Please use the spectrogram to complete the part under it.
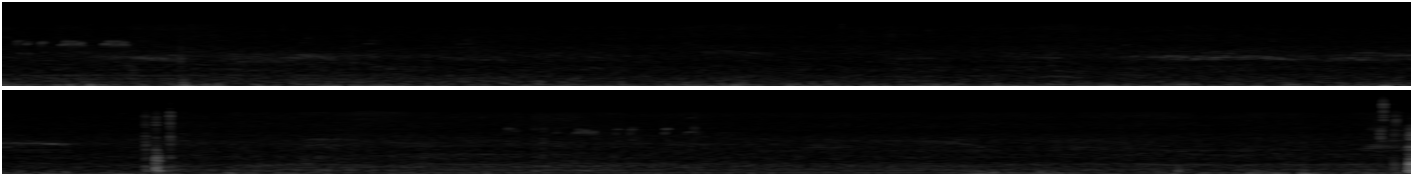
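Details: Honey bees at a beekeeping site near Nellore, handled while the queen and larger black drones are picked out. A low, steady hum fills the clip, with faint bird chirps, a sharp click near eight seconds and a knock at the end.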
